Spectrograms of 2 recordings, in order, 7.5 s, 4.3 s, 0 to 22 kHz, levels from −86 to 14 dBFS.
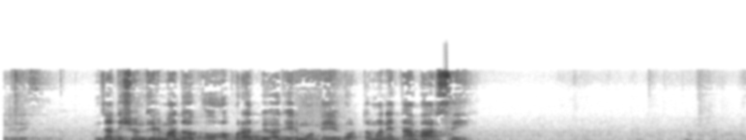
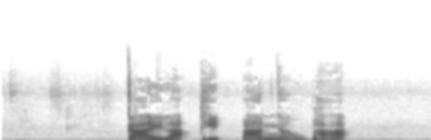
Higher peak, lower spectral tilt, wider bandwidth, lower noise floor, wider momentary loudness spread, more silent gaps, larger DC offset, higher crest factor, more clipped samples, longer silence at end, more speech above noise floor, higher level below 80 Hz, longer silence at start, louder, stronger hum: about the same, 0 dBFS vs -2 dBFS; second, -2.5 dB/octave vs -5.5 dB/octave; second, 12.5 kHz vs 14 kHz; first, -56 dBFS vs -52 dBFS; first, 18 LU vs 8 LU; neither; neither; about the same, 20 dB vs 20 dB; neither; second, 0.55 s vs 0.85 s; first, 38 dB vs 32 dB; second, -54 dBFS vs -34 dBFS; second, 0.05 s vs 0.2 s; first, -17 LUFS vs -21 LUFS; neither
